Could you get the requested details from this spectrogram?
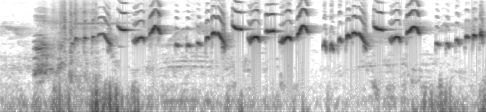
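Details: In breeding condition and fanning her tail, a female Oriental magpie-robin (kacer poci) pours out quick, curling whistled notes and chirps in steady succession, with soft low rustling at the start.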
